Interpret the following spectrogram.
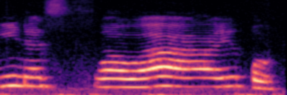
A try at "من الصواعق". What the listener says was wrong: صاد کو موٹا پڑھیے، من الصواعق۔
